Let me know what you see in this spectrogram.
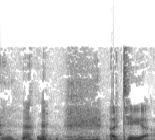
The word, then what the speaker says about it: Attia: What's the author's name? – Dr. Peter Attia. – Spell it. – A-T-T-I-A. – P-E-T-E-R. – What? – Atiyah. I-T-T-I-A. Sorry, it's A-T-T-I-A. – Atiyah. All right, ladies and gentlemen, Outlive by Peter Atiyah. A-double-T-as-in-Tom-I-A. Right? – That's it.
